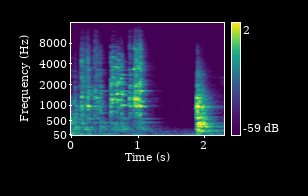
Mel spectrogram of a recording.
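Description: Metal clattering and rattling for about a second as a floor-mounted shifter assembly is gripped and moved by hand, then a short sharp sound near the end.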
